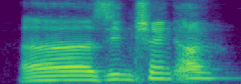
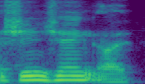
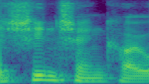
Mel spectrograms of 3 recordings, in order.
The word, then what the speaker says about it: Zinchenko: Maybe because you say Shinchenko, whatever it is you say. Shinchenko. Yeah, I thought it was an S. CH.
